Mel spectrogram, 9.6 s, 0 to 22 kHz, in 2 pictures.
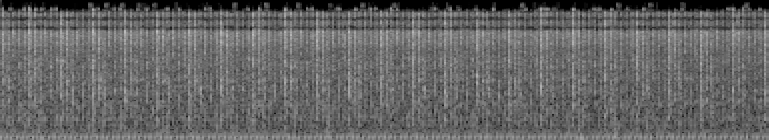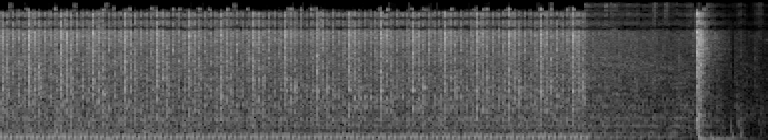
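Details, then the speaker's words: Freightliner Cascadia DD15 diesel, cylinder head recently replaced elsewhere, burning oil (customer states about 1 gallon a day): loud, sharp open-port barking at idle with the exhaust manifold and turbo removed, oil showing at the number 3 exhaust port. Exhaust manifold removed. "There you go, guys. So that's what it sounds like when you actually have the manifold off there."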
